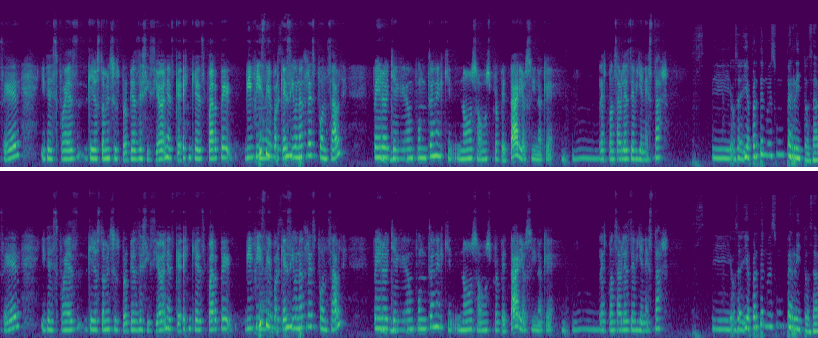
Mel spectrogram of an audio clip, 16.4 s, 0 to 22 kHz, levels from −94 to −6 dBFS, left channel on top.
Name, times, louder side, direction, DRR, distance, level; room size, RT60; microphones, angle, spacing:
voice 1, 0.0-4.6 4.9-6.8 7.5-11.0 12.0-13.3, left 3 dB, 30° left, 0.5 m, -35 dB
voice 2, 7.6-8.3 11.2-12.0 14.2-16.3, left 3 dB, 70° left, 1.7 m, -36 dB
3.2 x 2.1 x 2.5 m
head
